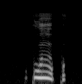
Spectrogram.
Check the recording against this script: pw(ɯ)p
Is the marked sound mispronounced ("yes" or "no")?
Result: no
